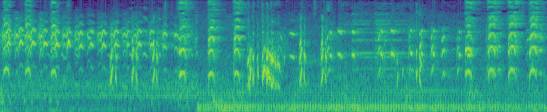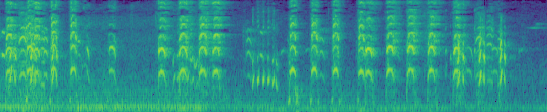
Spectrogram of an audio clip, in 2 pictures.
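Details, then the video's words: Common moorhen calling continuously with harsh, rapid, repeated notes and a few squeaky upslurs, while a low steady hum runs through the middle section. "ডুংকোর পাখির অরিজিনাল ডাক / ডুংখোর পাখির ডাক / জল মুরগী পাখির ডাক / Common Moorhen bird call"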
